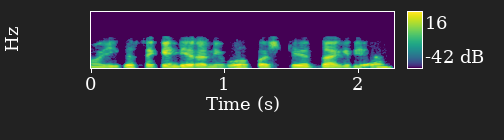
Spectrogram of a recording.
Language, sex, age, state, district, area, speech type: Kannada, male, 30-45, Karnataka, Hassan, urban, conversation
